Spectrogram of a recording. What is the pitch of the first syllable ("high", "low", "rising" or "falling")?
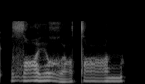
high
